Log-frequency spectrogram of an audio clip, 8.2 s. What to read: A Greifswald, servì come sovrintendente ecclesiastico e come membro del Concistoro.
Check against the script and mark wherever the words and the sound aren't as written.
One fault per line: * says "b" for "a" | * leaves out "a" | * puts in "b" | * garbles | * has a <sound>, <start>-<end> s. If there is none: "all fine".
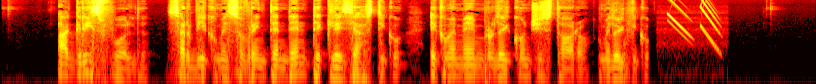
* garbles
* has a chirp, 6.7-7.2 s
